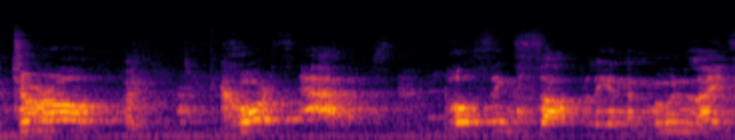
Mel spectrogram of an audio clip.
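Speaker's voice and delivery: mock-serious romance novel narration; hammed-up audiobook narrator; dramatic reading. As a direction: read the steamy prose with straight-faced drama.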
